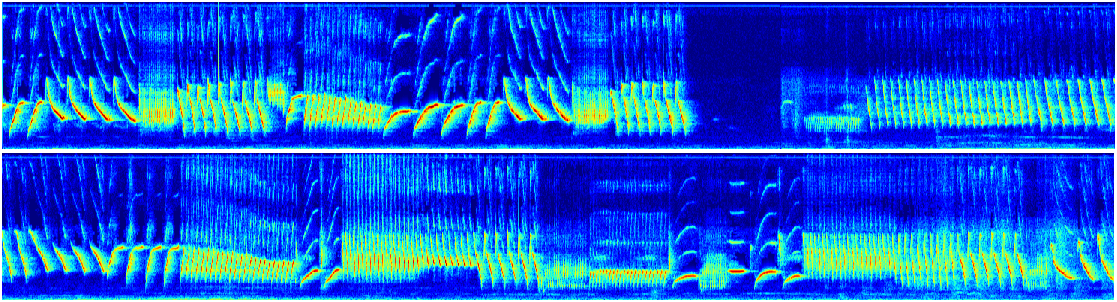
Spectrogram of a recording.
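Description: Domestic canary singing a long song of rapid trills and repeated sweeping notes. It breaks off for about a second roughly nine seconds in, then resumes.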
